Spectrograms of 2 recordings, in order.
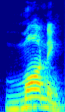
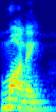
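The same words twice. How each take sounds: First: "मॉर्निंग" said with a hard, rolled r; the wrong version, with the r sounded. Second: "मॉर्निंग" with the r dropped, mawning; the correct version, no r; silent r. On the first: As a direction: lean on the r in "मॉर्निंग". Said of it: "अब मॉर्निंग नहीं बोला जाता". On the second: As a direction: swallow the r in "मॉर्निंग". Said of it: "जो होता है मॉर्निंग". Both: Shown as a demonstration.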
